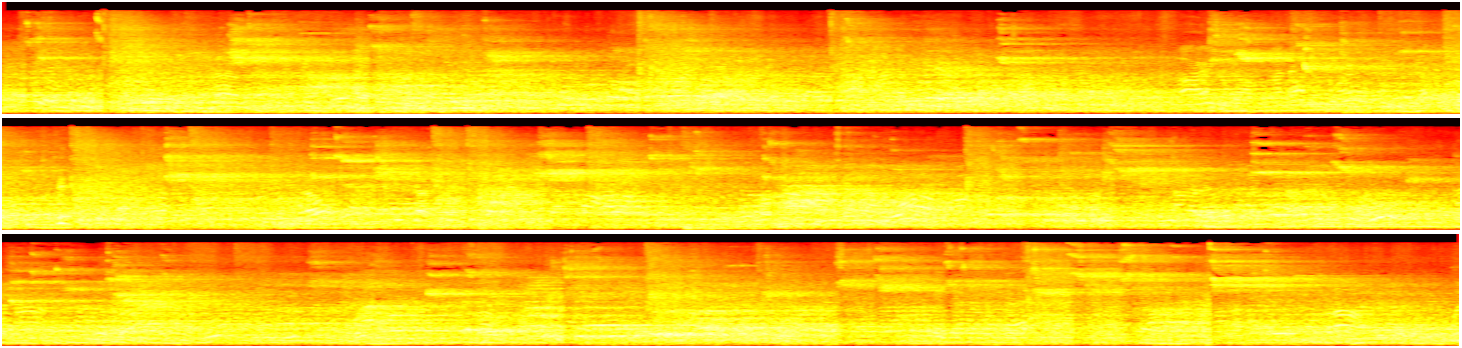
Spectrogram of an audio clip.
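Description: Doubles badminton rally in an echoing hall: repeated sharp racket hits on the shuttlecock and players' footsteps on the court, with voices in the background.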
